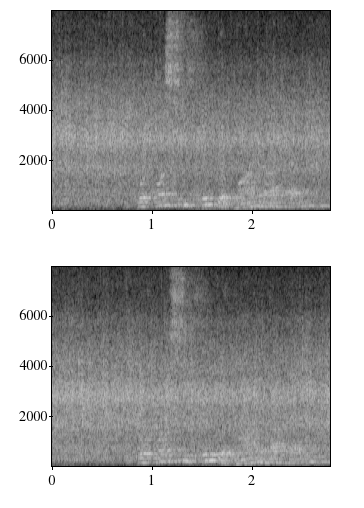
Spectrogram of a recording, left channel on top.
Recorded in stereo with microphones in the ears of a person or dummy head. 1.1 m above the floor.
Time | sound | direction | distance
0.8 | a man speaking | 80° left | 10 m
